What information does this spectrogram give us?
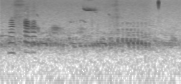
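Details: Sandhill cranes on autumn migration at Crex Meadows, Wisconsin, in October at evening or early morning. Two or three harsh, rolling calls up close are followed by a rattling murmur from the distant flock.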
